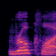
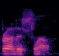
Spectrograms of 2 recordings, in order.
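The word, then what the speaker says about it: Wrocław: you Brad slaw Cena what is the proper pronunciation slaw uh it's it's called Wroclaw in in American English it would be Wroclaw Oh Wroclaw oh it's not brother slow no but they built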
